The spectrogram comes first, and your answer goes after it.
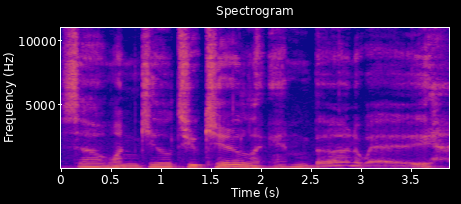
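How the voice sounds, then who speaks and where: A man speaks at a medium pitch, sounding somewhat breathy. There is audible echo in the room. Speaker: game streamer. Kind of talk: live gameplay commentary. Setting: home late-night stream. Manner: quieter than usual, kept down; casual, repetitive filler.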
